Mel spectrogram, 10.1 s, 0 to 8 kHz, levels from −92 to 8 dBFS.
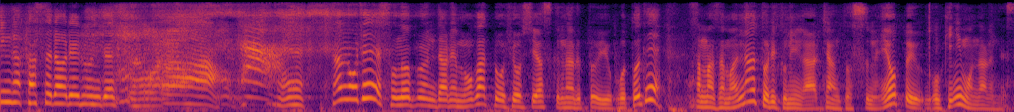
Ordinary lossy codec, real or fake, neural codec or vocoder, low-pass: none; fake; codec, 24 kHz, 1.2 kbps, DualCodec; 7.2 kHz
